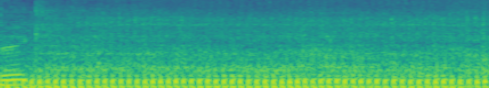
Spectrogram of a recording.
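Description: Enduro dirt bike engine running steadily at low speed, holding an even pitch with no revving.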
